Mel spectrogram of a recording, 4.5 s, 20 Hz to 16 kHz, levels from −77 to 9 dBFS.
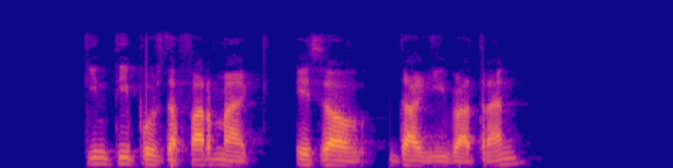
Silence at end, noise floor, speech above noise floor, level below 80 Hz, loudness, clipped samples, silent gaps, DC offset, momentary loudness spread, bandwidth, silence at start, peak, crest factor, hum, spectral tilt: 1.05 s; under -90 dBFS; over 70 dB; -58 dBFS; -20 LUFS; under 0.1%; none; under 0.1%; 11 LU; 7.8 kHz; 0.55 s; -2 dBFS; 20 dB; none; -5.5 dB/octave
